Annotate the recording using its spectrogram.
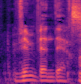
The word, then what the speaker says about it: Wim Wenders: Puis moi, je te pensais que c'était Wim Wenders. On pourrait leur demander comment prononcer. En fait, en fait, c'est toi qui as raison. – Parce que W en allemand, c'est V. Wim Wenders.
